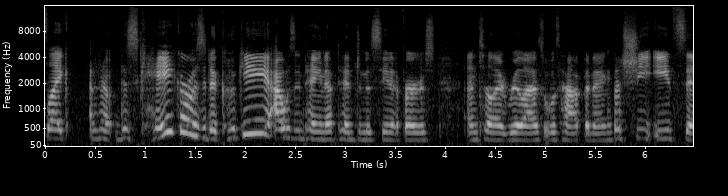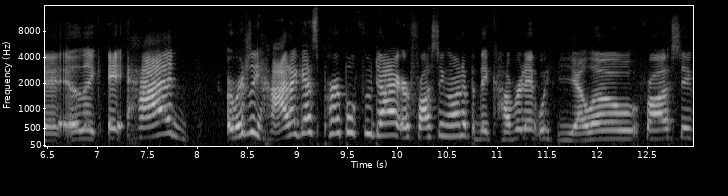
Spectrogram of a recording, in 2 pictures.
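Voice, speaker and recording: A young woman chats through a book review in a loose, rambling way, with filler words tumbling out between thoughts. Her voice is bright and forward, and she keeps sliding into laughter at the funny parts. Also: medium pitch, low-quality recording. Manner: chatty, lots of "like" fillers, laughs a lot. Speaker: book vlogger.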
